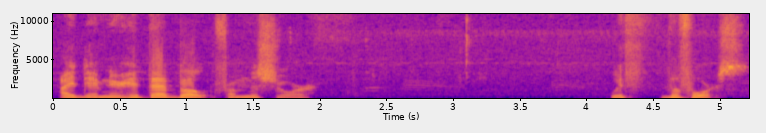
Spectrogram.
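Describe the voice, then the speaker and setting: A man's voice: medium pitch, expressive, slow, dark tone, breathy edge, no echo. A man streaming a game, making dry, sarcastic remarks at what happens on screen. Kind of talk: casual gameplay chat.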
